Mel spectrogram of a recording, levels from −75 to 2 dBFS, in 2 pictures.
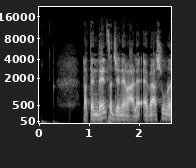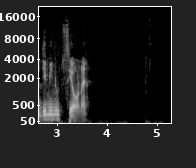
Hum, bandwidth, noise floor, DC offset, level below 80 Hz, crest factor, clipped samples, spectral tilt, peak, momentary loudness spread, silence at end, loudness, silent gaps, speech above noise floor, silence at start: none; 15.5 kHz; -72 dBFS; under 0.1%; -54 dBFS; 18 dB; under 0.1%; -3 dB/octave; -2 dBFS; 12 LU; 1.7 s; -17 LUFS; none; 54 dB; 0.5 s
